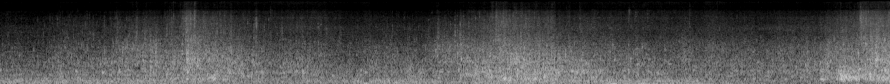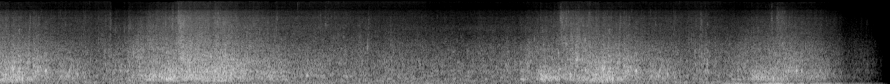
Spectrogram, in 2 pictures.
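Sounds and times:
waves against a sailing ship: 0.0s - 17.7s.

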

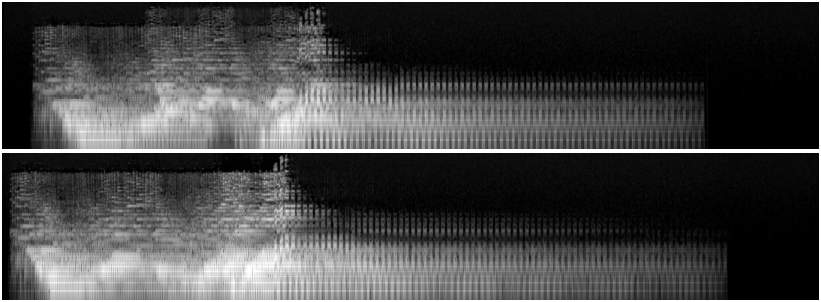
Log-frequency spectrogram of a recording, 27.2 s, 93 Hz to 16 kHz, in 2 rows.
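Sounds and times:
harp arpeggio with tremolo ending: 0.9s - 6.2s, 14.0s - 18.9s.

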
